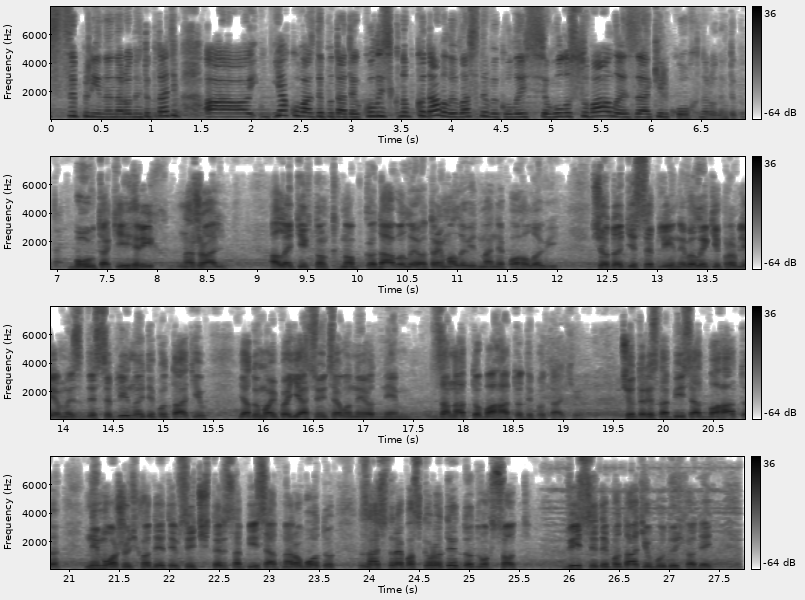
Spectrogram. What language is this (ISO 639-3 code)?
ukr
